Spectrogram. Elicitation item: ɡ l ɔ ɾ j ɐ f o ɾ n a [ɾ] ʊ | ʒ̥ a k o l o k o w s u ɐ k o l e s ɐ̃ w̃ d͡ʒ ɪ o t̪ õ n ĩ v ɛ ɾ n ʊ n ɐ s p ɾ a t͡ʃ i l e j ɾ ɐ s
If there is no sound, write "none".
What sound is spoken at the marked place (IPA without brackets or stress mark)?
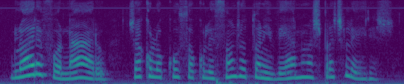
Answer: ɾ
